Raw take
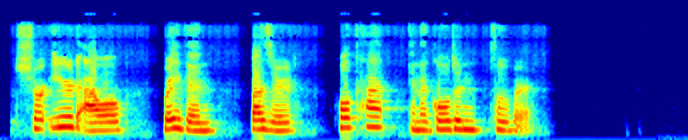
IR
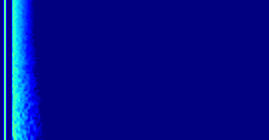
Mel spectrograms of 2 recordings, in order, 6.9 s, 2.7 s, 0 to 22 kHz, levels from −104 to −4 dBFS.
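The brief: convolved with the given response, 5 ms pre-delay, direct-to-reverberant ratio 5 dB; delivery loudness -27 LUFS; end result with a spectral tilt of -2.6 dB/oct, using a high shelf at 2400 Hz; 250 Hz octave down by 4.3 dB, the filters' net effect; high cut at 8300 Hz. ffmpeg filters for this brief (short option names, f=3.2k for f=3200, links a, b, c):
-filter_complex "[0:a]lowpass=8.3k,equalizer=f=250:t=o:g=-5,highshelf=f=2.4k:g=7.5,asplit=2[a][b];[1:a]atrim=start_sample=2205,adelay=5[c];[b][c]afir=irnorm=-1:irlink=0,volume=-0.5dB[d];[a][d]amix=inputs=2:normalize=0,volume=-7.5dB"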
